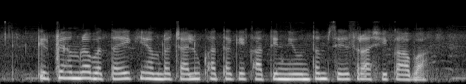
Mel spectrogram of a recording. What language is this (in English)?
Bhojpuri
